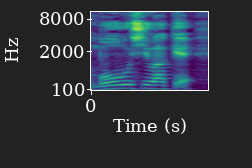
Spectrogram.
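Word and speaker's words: 申し訳: 뒷글자가 역자인데 발음은 왁게 그래서 모시왁게.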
